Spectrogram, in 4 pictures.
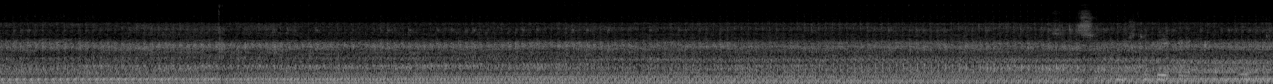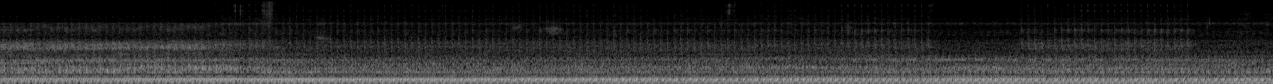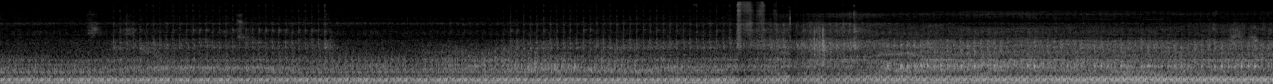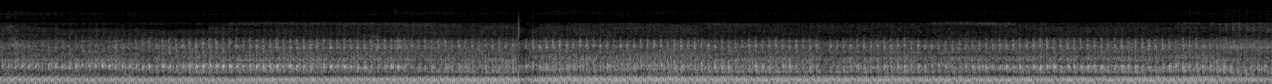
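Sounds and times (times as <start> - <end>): washing machine spinning: 0.0 - 50.9.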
